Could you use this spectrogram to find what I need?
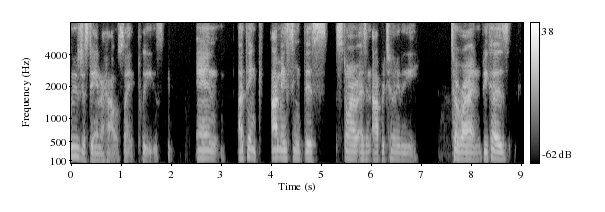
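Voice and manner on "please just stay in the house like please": mock begging, quieter. Retelling how his mother begged him to stay in the house, imitating her begging. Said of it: "his mother begged him".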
